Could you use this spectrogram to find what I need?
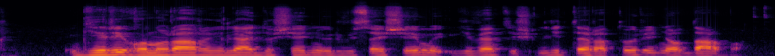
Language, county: Lithuanian, Vilnius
